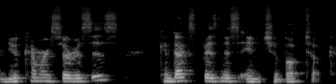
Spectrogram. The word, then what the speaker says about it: Kjipuktuk: But before we begin, I'd like to acknowledge that Right Start Newcomer Services conducts business in Kjipuktuk, which is how you say Halifax in the Mi'kmaq language.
